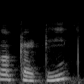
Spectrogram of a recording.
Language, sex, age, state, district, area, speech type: Telugu, female, 45-60, Andhra Pradesh, West Godavari, rural, read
